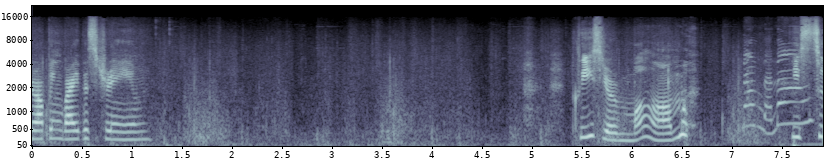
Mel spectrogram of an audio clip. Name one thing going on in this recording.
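Light footsteps run through tall grass.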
